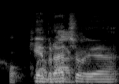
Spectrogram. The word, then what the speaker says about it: quebracho: Quebracho, yeah.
